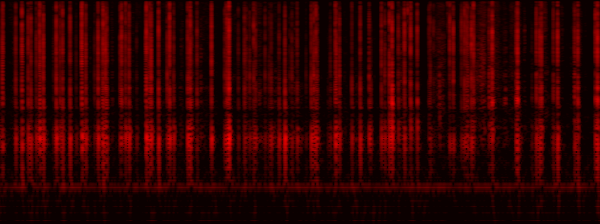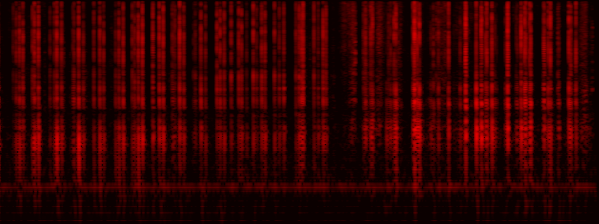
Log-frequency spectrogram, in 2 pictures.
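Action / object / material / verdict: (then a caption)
tap / paperback book with paper cover / paper / none. Long acrylic nails tap rapidly and continuously on the front cover of a solid paperback book with a paper cover. The quiet, dry clicks stop almost instantly, with a woody midrange body and a bright edge. A faint steady low hum runs underneath throughout.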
